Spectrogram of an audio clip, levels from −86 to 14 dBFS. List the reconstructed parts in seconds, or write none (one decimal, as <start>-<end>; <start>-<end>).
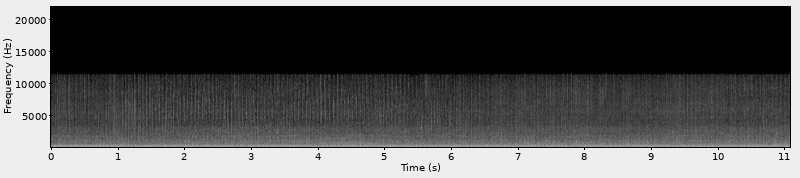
0.0-1.5; 6.1-10.1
